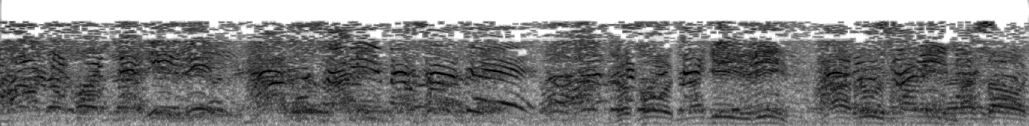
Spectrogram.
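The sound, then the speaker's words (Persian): Retired social security pensioners chant slogans at a protest in Yazd, a loud mass of voices calling out rhythmic phrases in repeated bursts that continue without pause. “بازنشستگان تامین اجتماعی در یزد هم شعار دادند. شعارهای دیگری که هم در اصفهان داده شد.”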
